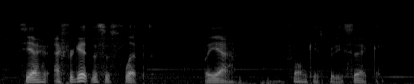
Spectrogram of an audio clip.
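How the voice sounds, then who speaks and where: A man speaks with music playing in the background. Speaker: vlogger. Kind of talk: casual monologue to camera. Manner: halting; rambling with many fillers.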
